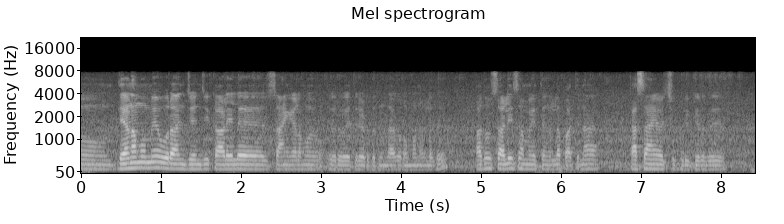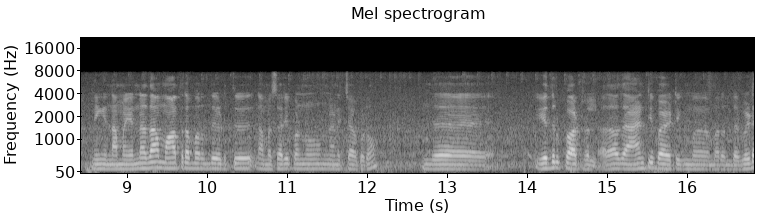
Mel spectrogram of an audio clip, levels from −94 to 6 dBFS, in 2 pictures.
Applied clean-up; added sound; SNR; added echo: none; none; none; none.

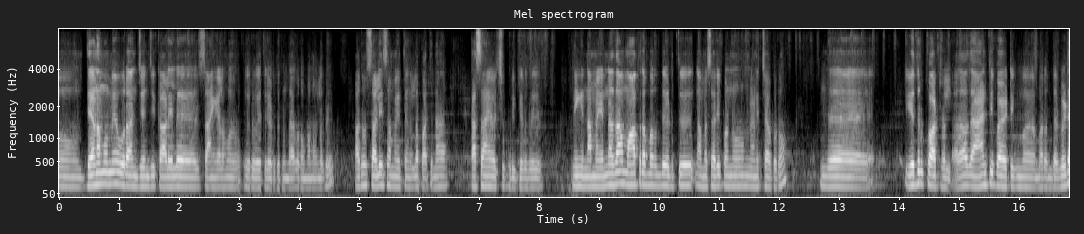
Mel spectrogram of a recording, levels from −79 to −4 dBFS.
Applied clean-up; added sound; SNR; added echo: neural separator model SepFormer DNS4.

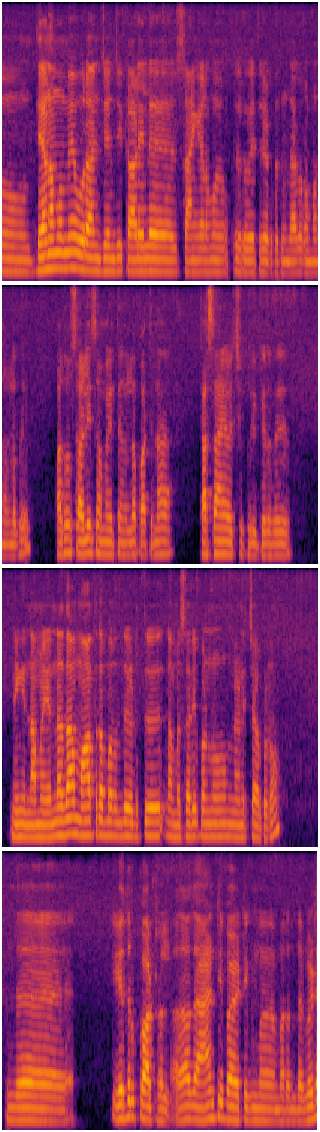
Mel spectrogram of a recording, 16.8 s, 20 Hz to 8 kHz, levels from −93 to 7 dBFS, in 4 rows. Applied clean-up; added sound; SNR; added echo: neural mask model Resemble Enhance denoiser.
